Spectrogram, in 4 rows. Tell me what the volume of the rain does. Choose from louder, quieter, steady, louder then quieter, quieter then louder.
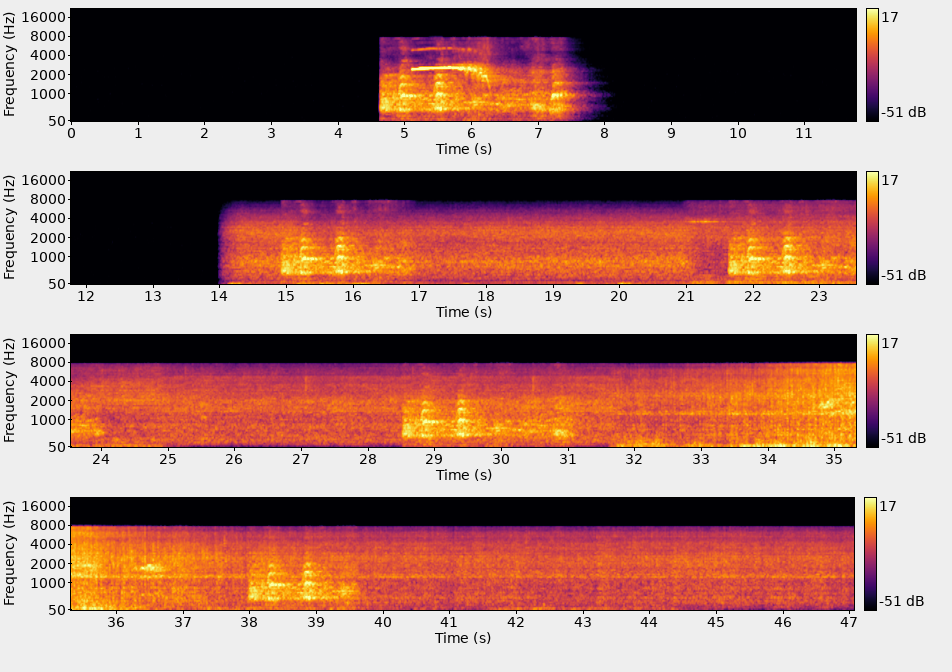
louder then quieter.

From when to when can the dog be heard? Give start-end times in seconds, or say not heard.
4.6-7.5, 14.9-16.9, 21.6-24.0, 28.5-31.1, 38.0-39.6.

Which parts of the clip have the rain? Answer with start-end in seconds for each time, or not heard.
14.0-47.0.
